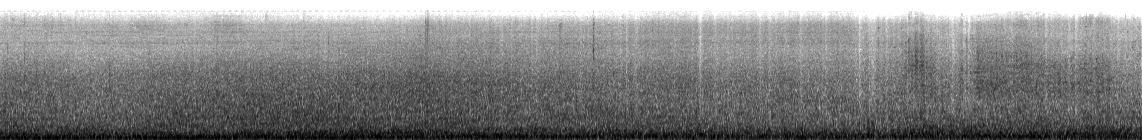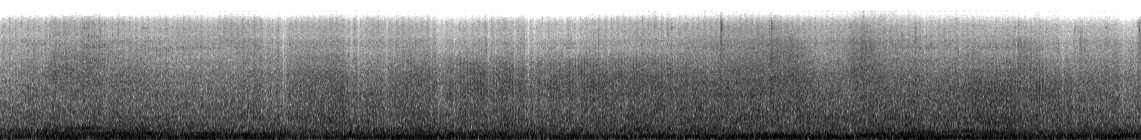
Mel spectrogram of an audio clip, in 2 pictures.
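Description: Vehicle engine running steadily at low speed, heard from inside the cab while driving over a rough dirt trail, with a brief clatter a little under halfway through.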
